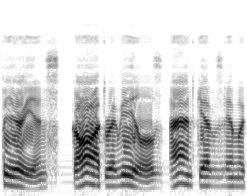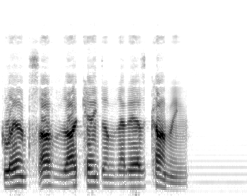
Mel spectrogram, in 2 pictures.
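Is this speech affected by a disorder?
Yes: athetoid cerebral palsy; couldn't express self first 6 years, family couldn't understand, speech therapist Judy, communication box.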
